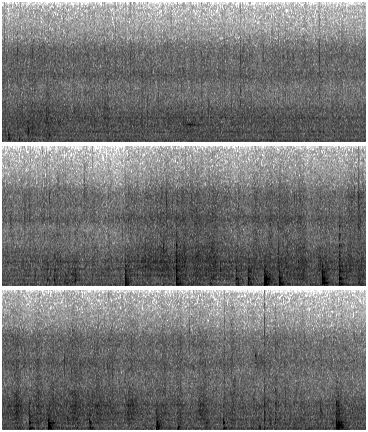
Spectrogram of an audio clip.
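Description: Tomatoes frying in a pan for soya chunks masala, stirred steadily with a constant sizzle and soft scraping that turns into a run of sharper, louder stirring clatters in the second half, with no talking.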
